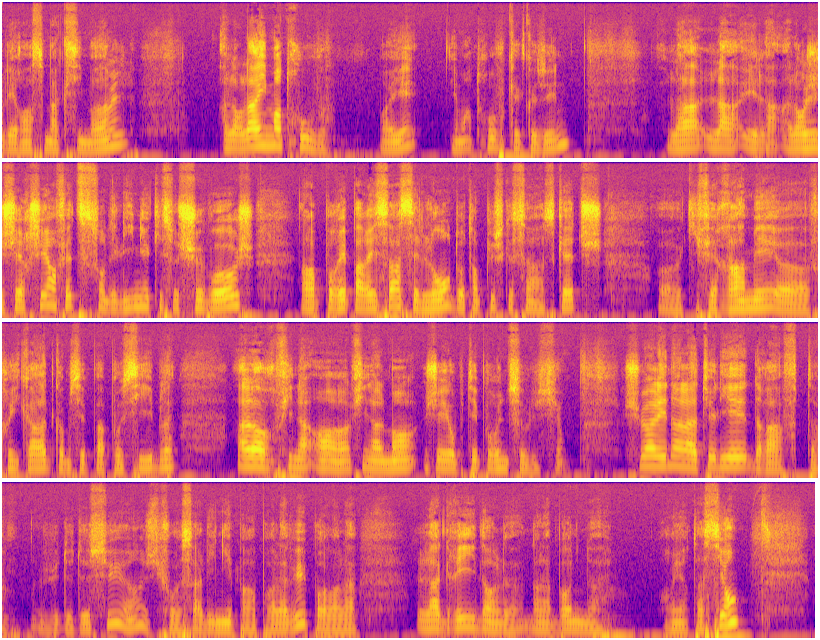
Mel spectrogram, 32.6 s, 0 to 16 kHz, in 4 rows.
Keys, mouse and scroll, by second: 2.0 click, 3.8-4.7 drag, 5.5 click, 15.8-18.4 drag, 19.0 click, 19.4 middle click, 19.7-20.8 drag, 21.9 click, 22.9 click, 23.9 click, 25.3 click, 28.2-29.2 right drag.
